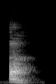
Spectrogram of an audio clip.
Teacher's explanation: it's just neutral no rounded lips no wide mouth no open mouth it's just neutral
